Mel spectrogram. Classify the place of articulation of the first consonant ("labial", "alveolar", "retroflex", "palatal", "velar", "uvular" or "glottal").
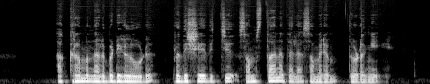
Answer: velar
